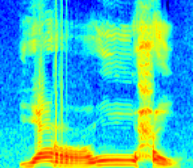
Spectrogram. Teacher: alif lam bertemu dengan ra, hukum tajwidnya idgham. Alif lamnya tidak kita baca, langsung kita masuk kepada ra bertasydid. Warruhu, ada dhammah bertemu dengan waw mati, hukum tajwidnya mat tabi'i.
